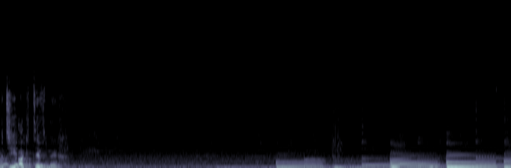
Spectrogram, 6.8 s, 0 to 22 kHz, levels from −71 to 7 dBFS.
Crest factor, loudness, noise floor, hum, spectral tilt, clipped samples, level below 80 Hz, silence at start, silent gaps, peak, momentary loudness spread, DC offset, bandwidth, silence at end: 22 dB; -29 LUFS; -49 dBFS; none; -7.5 dB/octave; under 0.1%; -52 dBFS; 0 s; none; -8 dBFS; 26 LU; under 0.1%; 10.5 kHz; 0 s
